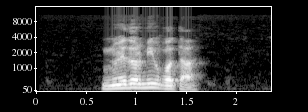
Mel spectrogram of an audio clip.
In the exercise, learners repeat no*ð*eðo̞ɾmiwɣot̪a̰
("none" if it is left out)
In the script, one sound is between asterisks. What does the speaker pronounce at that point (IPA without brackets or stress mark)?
none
